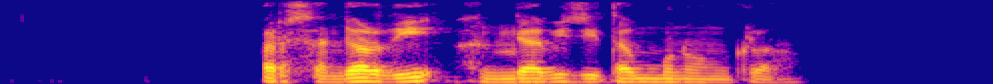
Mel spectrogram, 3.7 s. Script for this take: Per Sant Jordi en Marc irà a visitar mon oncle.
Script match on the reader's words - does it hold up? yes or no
no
